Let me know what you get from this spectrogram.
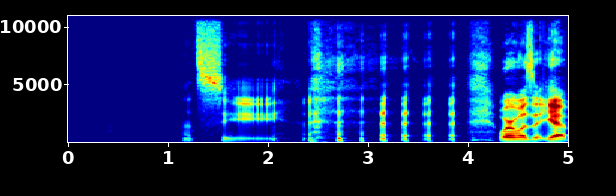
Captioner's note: chuckles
